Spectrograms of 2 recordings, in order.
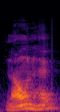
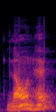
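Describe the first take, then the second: No difference in how they are said.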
